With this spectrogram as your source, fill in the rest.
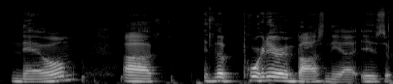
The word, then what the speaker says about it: Neum: Neum, is that how it's pronounced? Neum.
